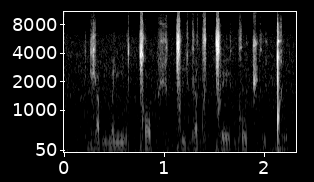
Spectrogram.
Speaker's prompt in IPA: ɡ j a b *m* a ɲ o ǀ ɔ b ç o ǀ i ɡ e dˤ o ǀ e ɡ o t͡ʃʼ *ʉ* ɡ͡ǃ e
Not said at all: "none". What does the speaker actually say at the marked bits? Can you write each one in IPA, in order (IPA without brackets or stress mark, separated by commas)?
m, ɨ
